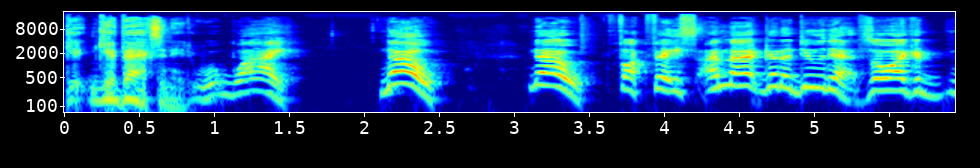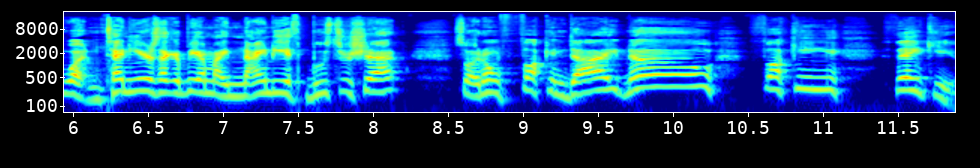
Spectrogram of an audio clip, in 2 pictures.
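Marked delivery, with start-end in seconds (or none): 0.0-0.8 quiet, half-whispered voice. Retelling how the president urged people to get vaccinated: imitating someone half-whispering. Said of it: "And he whispers".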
